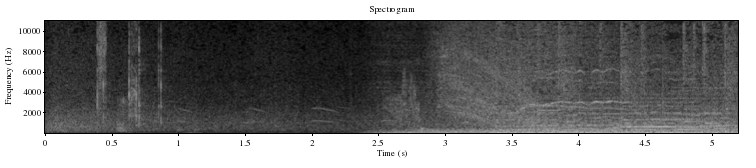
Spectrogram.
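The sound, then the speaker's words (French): A few light clicks, then a loud, continuous crunching and rattling starts: hands digging and stirring through loose ice in a cooler to see what is inside, with scraping clatter building and carrying on to the end. “Allez, on fouille la glacière et on regarde ce qu'il y a à l'intérieur.”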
